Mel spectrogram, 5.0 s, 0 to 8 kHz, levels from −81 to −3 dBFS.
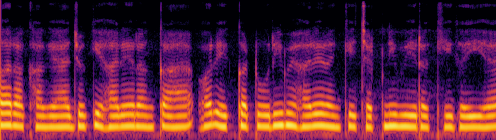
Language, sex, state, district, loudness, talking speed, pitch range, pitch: Hindi, female, Uttar Pradesh, Jyotiba Phule Nagar, -15 LUFS, 240 wpm, 195-205 Hz, 200 Hz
